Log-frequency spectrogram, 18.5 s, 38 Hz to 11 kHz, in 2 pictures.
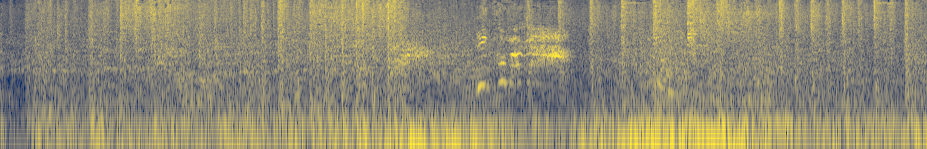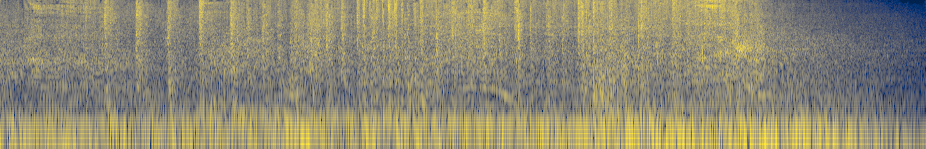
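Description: Rapid bursts of machine-gun fire crackle through a dense, loud mix in a film trailer for a film in the official selection of Cannes 2020, with booming blasts and harsh growling cries layered throughout, building steadily over the whole stretch with no speech.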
